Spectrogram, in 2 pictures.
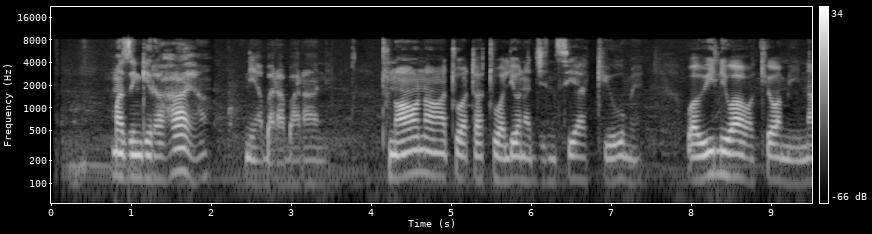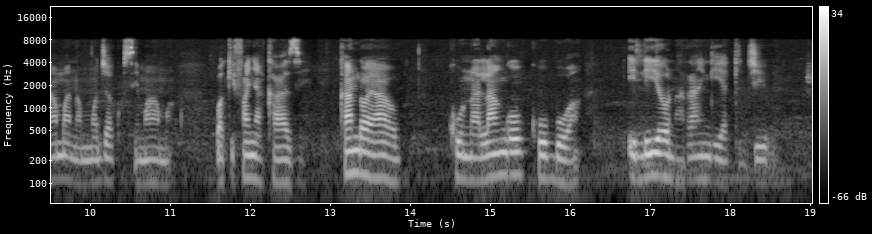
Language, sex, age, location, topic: Swahili, female, 50+, Mombasa, government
